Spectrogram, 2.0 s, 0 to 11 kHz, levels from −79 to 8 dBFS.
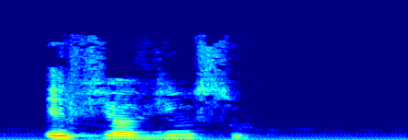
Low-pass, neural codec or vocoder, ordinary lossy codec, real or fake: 9.9 kHz; none; MP3, 32 kbps; real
